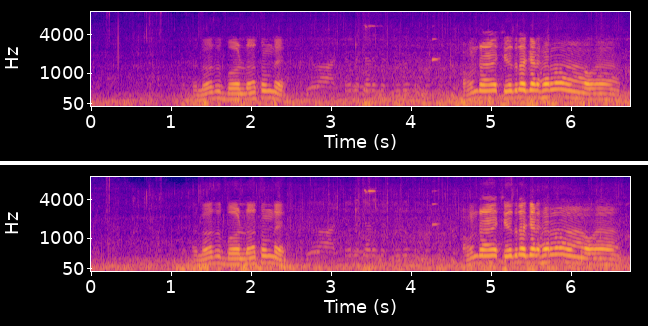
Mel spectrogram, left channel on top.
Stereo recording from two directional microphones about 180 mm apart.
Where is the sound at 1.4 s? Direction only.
30° right (ahead or behind).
